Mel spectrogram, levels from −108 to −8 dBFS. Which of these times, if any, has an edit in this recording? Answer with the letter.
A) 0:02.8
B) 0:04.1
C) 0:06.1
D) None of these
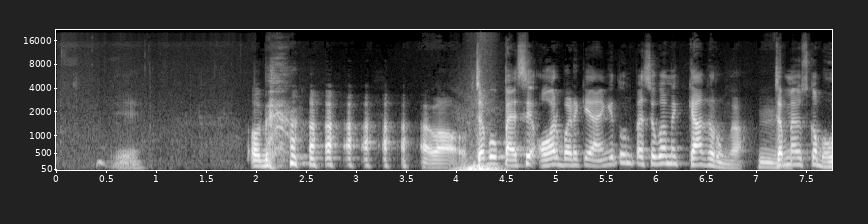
B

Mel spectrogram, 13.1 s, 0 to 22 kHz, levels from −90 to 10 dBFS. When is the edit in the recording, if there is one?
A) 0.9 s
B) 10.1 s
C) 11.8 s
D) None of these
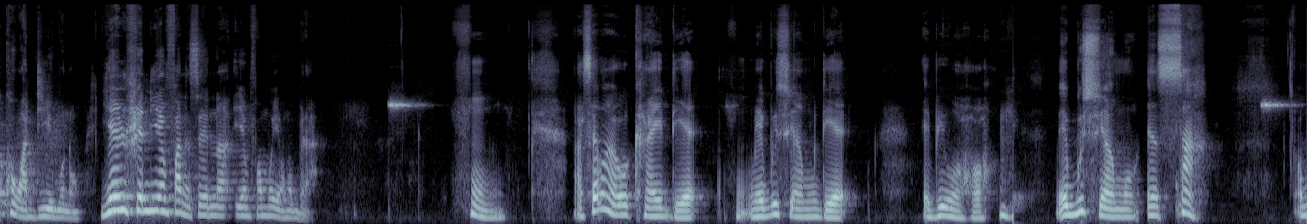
B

